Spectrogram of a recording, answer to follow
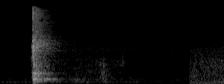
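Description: A single sharp knock from a wooden case being handled, dying away quickly, followed by a faint click about a second in.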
